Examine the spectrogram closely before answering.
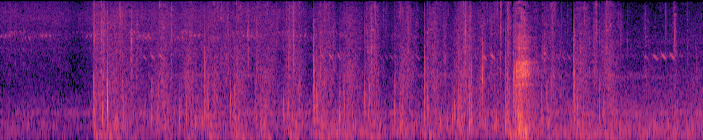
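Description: Footsteps patter on stone as a figure runs.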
